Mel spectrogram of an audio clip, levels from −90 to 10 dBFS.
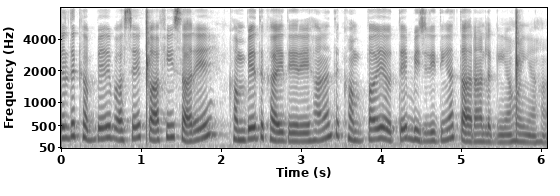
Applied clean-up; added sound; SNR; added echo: none; Finger snapping; 4 dB; none.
